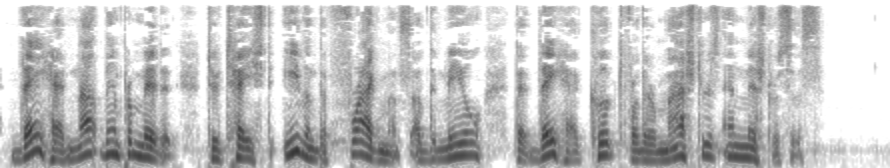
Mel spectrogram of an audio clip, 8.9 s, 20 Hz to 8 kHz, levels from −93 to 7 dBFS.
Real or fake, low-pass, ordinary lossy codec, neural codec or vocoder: real; 7.2 kHz; MP3, 32 kbps; none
